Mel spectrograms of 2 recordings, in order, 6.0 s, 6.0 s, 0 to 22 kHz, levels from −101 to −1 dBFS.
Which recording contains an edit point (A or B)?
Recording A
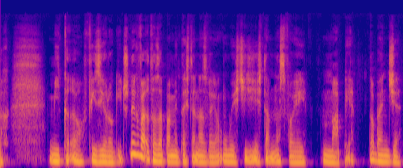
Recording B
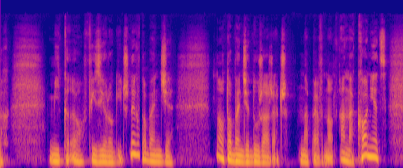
B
